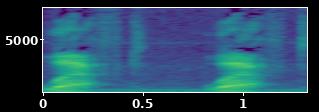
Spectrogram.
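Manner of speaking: ordinary talk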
